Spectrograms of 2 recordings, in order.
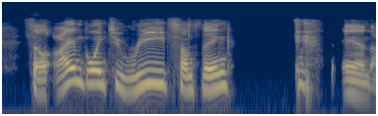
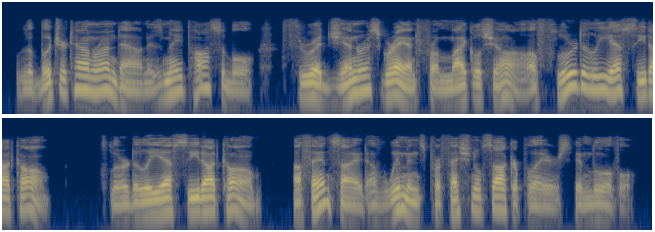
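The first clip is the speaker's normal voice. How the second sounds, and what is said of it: Public radio announcer voice. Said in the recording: “I'm going to make sure that I've got my best NPR voice.”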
